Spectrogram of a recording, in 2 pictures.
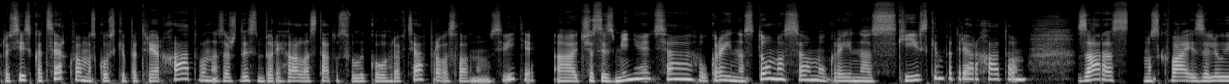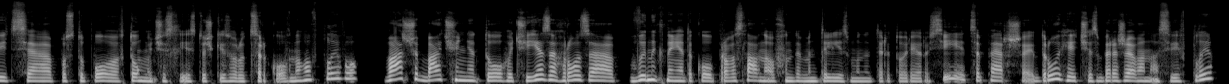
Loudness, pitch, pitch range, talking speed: -22 LUFS, 170 Hz, 155-205 Hz, 140 wpm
